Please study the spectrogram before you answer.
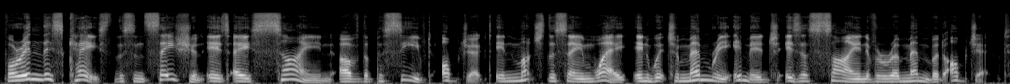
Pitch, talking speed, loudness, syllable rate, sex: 150 Hz, 180 wpm, -20 LUFS, 4.5 syllables/s, male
